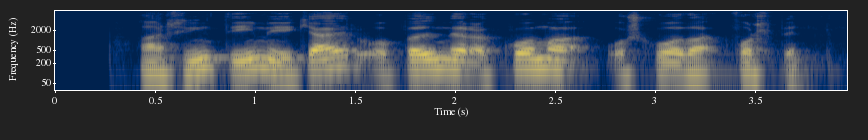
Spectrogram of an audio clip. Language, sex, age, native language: Icelandic, male, 60-69, Icelandic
